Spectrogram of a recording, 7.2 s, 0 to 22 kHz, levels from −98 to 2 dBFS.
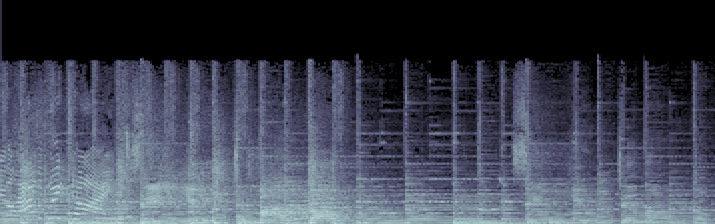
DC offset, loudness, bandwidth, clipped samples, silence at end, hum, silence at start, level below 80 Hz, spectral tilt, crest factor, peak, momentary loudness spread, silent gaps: under 0.1%; -20 LUFS; 16.5 kHz; under 0.1%; 0 s; none; 0 s; -38 dBFS; -3.5 dB/octave; 20 dB; 0 dBFS; 9 LU; none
